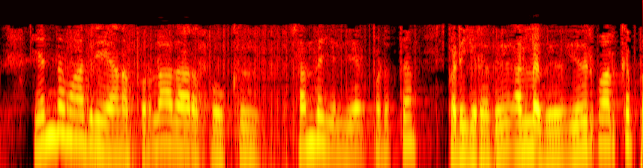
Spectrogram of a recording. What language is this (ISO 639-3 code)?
tam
